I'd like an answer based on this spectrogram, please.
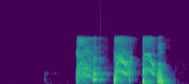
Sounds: Cough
